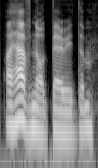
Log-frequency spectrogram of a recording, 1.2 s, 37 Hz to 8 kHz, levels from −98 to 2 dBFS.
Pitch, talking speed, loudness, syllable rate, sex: 125 Hz, 245 wpm, -19 LUFS, 5.4 syllables/s, male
